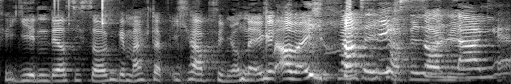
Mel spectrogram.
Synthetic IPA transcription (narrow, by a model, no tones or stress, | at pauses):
fyːɐjeːdn̩deːɐzɪçz̥ɔɐɡŋ̩ɡəmaxthatɪçhaːbəfɪŋɐnɛːɡl̩ʔaːbɐɪçabɪçzolaŋə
